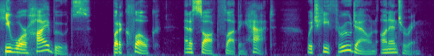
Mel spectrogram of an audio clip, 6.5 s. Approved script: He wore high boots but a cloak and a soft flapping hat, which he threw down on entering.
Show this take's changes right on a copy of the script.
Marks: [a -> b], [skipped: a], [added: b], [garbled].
He wore high boots but a cloak and a soft flapping hat, which he threw down on entering.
